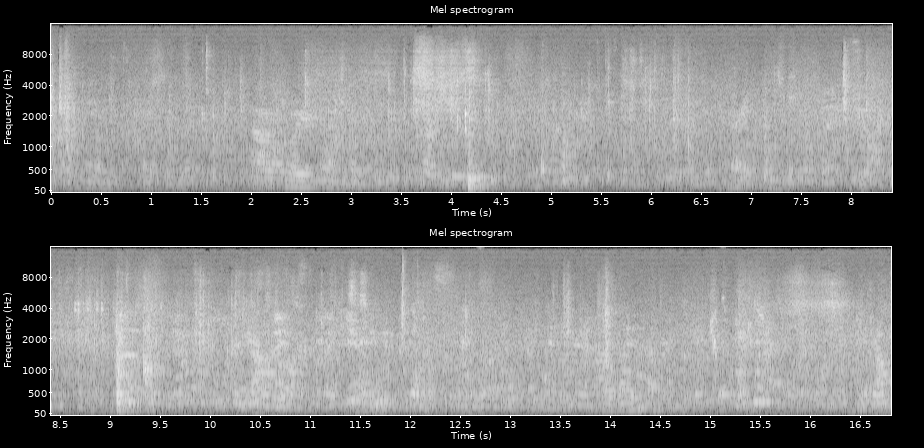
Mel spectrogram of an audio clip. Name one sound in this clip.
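Several men and women chat in low voices.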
